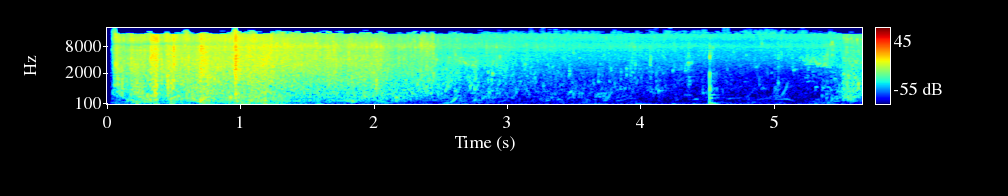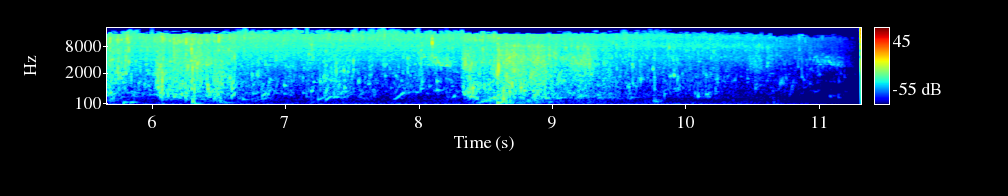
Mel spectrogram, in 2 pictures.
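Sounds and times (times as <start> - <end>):
water: 0.0 - 11.3.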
